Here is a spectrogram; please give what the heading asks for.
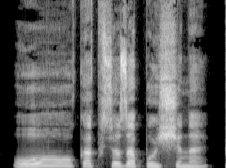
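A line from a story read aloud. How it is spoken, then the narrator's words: Drawn-out interruption. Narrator (Russian): перебив, протянул Костя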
